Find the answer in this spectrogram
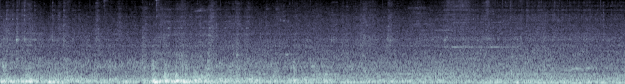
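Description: Passenger train running along the track, heard from an open carriage window: a steady rumble and clatter of wheels on rails, swelling louder about two seconds in.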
